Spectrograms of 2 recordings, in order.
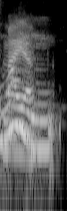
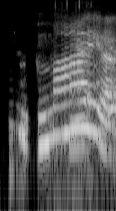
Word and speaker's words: Maja: if i mispronounce this maja people hello my name is maya maya okay cool meeting you you're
